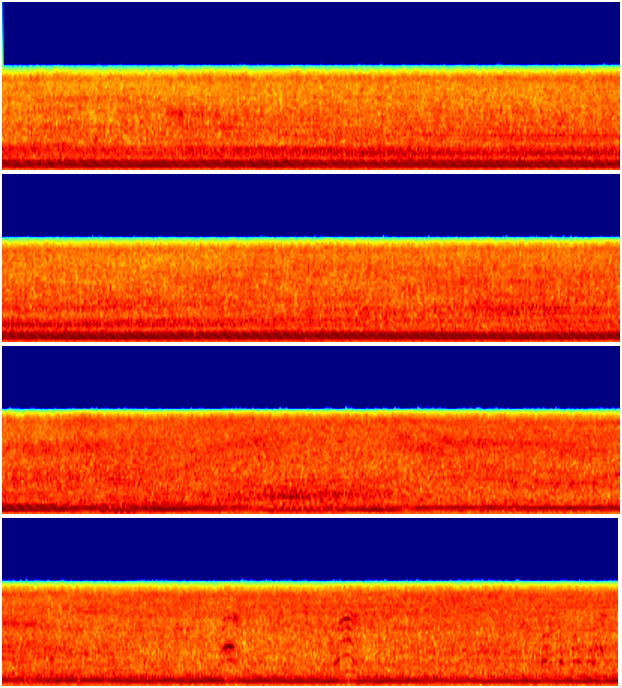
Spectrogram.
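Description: Westwood garden tractor's engine running steadily while driving through mud. About halfway through, its note dips and wavers for a few seconds as it labours in the mud, then steadies again.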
